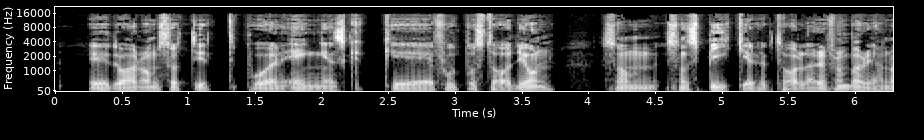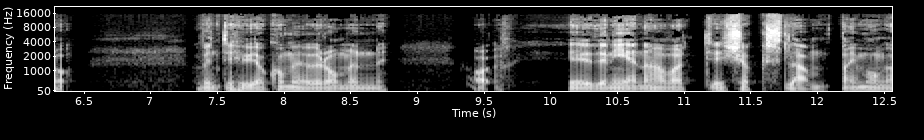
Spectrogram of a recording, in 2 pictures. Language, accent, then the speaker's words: Swedish; Gothenburg, Västra Götaland County, Sweden; Ja, men jag är liksom uppväxt i Göteborg, kan man säga då.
